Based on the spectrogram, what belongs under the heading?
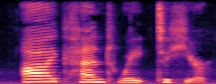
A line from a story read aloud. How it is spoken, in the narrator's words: drawled Mycroft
